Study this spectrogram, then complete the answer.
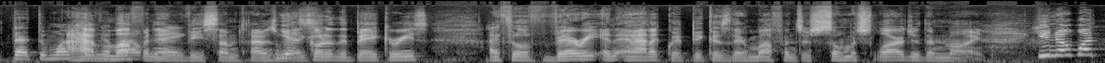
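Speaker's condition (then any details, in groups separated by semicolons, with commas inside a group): No condition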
